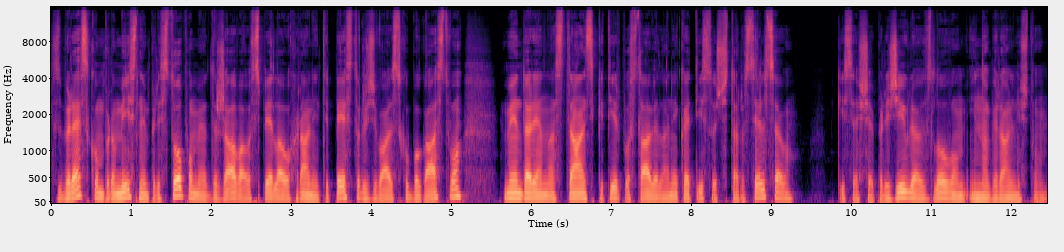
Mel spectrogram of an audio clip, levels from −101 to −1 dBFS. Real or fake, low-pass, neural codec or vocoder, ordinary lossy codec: real; 14.4 kHz; none; none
